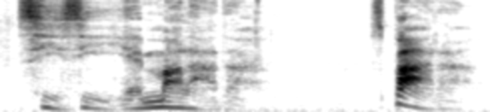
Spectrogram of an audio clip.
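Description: An actor playing an impatient, gruff hunting guide in a naturalistic radio drama, terse and blunt. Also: male voice, deep voice, lively intonation, takes it slowly, sharp tone, exaggerated voice. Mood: terse, pressing. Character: impatient, gruff male guide urging a hunter to shoot.

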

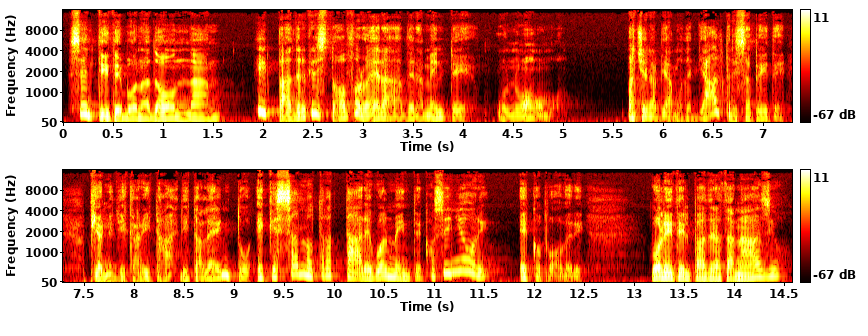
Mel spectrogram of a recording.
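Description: A man voicing a placid, folksy friar in an audiobook, chattering on with unhurried reassurance. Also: medium pitch, huge pitch swings, vocal fry, a little mellow, breathy edge, heavily acted. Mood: coaxing, reassuring. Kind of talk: dramatised audiobook reading.

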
